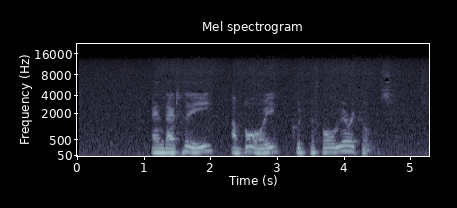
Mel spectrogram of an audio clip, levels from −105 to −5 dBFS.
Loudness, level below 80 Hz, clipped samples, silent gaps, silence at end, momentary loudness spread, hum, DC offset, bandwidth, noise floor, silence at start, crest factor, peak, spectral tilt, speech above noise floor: -44 LUFS; -72 dBFS; under 0.1%; none; 0.05 s; 19 LU; none; under 0.1%; 14 kHz; -68 dBFS; 1.1 s; 16 dB; -28 dBFS; -7 dB/octave; 25 dB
